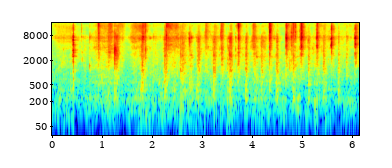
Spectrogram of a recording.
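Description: Close-miked eating sounds: chewing and lip smacking on a thin pancake wrap with raw vegetables, heard as a stream of sharp, wet clicks and crunches, several a second.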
